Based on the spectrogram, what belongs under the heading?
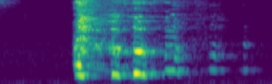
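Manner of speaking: high loud burst of laughter. Real, not acted. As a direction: break into laughter. Laughing after shock.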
